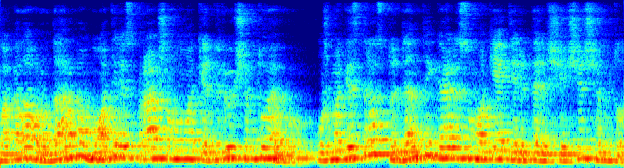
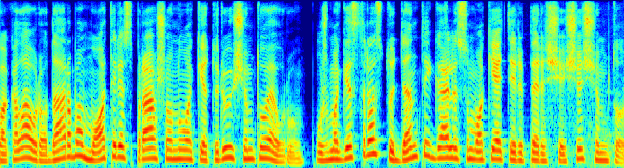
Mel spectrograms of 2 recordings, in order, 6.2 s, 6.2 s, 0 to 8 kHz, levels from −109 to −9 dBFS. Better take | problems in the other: second | room echo; dies away in 0.9 s

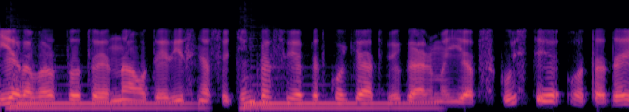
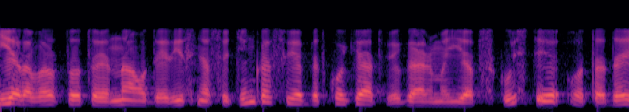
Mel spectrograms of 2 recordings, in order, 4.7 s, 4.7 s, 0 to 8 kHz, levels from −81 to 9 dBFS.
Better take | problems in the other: second | noise reduction (neural mask model RNNoise)

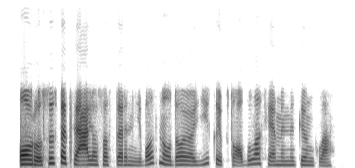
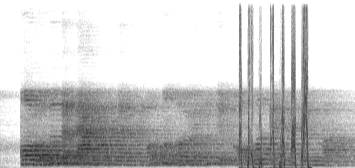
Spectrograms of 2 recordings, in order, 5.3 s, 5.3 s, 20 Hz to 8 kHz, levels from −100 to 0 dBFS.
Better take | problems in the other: first | background sound (Scratching (performance technique)); 2 dB above the speech // room echo; dies away in 2 s

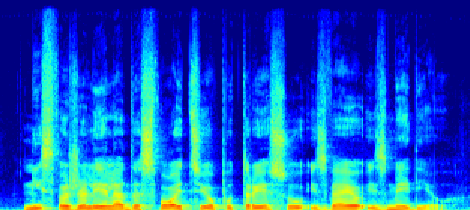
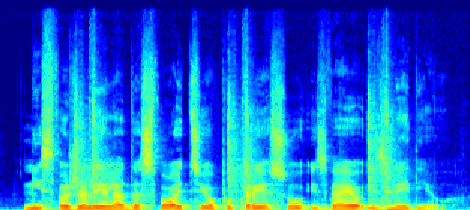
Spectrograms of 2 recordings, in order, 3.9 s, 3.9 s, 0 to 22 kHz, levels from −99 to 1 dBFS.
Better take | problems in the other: first | background sound (Slam); 19 dB below the speech

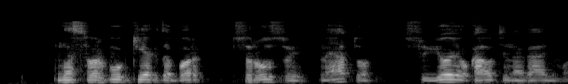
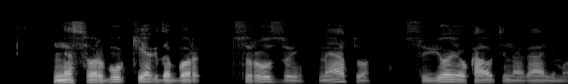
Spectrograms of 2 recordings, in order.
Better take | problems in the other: second | noise reduction (neural mask model DeepFilterNet 3)

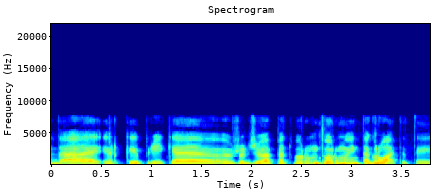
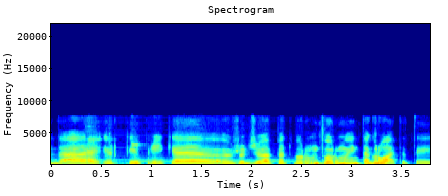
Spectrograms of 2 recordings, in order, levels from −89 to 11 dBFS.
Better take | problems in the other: first | noise reduction (neural separator model SepFormer DNS4)

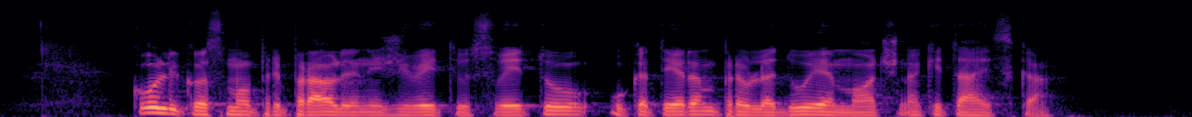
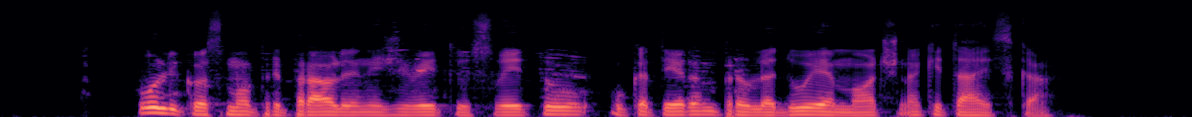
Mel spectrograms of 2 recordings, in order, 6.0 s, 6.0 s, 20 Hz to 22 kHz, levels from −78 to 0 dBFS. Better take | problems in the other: first | noise reduction (neural mask model DeepFilterNet 3)

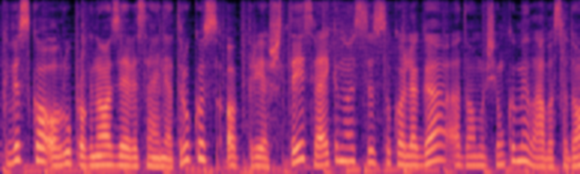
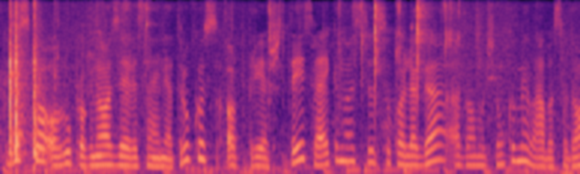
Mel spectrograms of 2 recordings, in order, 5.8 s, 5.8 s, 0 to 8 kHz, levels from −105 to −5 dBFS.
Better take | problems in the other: first | background sound (Zipper (clothing)); 1 dB below the speech

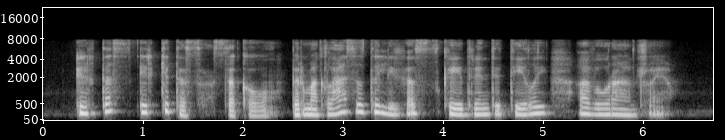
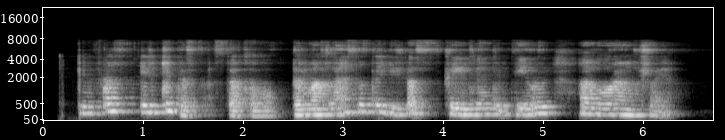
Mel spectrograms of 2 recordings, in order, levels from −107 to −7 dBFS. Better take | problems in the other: first | noise reduction (neural mask model DeepFilterNet 3)

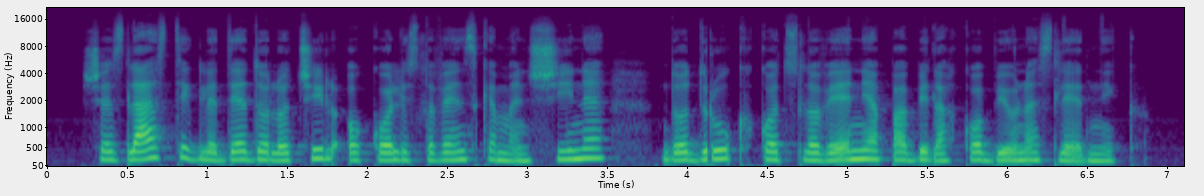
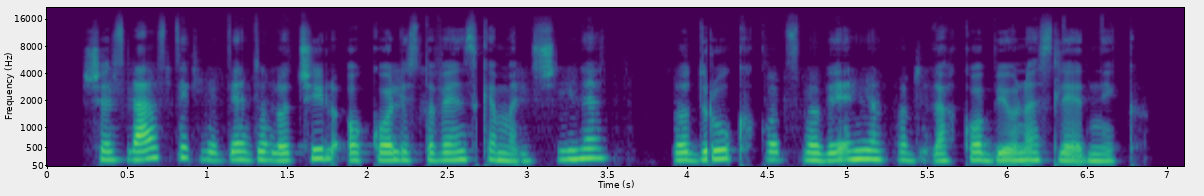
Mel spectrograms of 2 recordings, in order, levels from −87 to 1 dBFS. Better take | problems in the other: first | noise reduction (neural mask model DeepFilterNet 3)

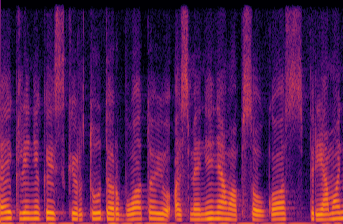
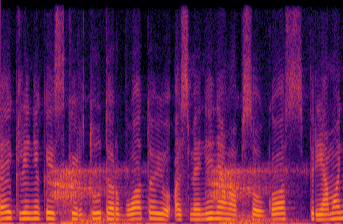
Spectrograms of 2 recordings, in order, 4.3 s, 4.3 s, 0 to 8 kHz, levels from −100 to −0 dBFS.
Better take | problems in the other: first | background sound (Animal); 9 dB below the speech

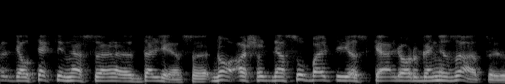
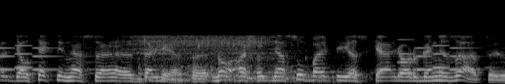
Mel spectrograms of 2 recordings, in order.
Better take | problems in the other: first | background sound (Ringtone + Sink (filling or washing) / Water); 9 dB below the speech

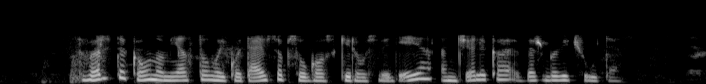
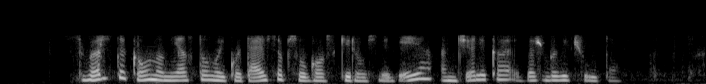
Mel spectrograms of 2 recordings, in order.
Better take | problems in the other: first | noise reduction (neural separator model SepFormer DNS4)

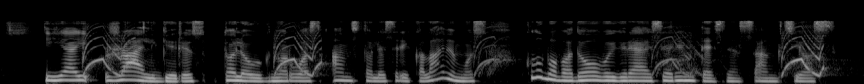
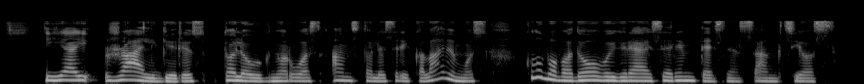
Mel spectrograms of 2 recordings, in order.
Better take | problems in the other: second | background sound (Motor vehicle (road) / Siren); 13 dB below the speech

